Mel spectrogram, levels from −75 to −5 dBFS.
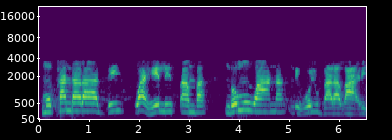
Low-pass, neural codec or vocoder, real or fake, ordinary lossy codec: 3.6 kHz; codec, 16 kHz, 16 kbps, FreqCodec, larger model; fake; none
